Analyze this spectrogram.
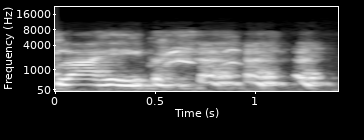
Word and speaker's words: LIHEAP: It's pronounced LIHEAP.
